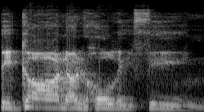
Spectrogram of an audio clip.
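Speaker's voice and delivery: ghostly, otherworldly spirit voice. A game master voices a spirit calling down the sewer corridor, in a booming spirit voice. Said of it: "you hear this booming voice down the corridor that says".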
